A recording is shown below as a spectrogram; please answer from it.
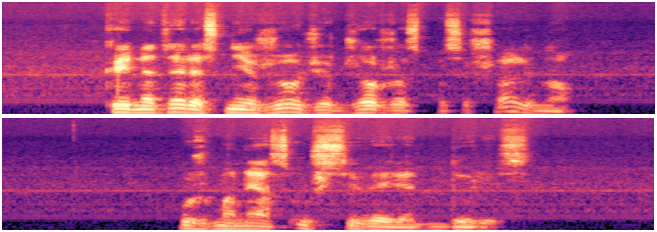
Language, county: Lithuanian, Vilnius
